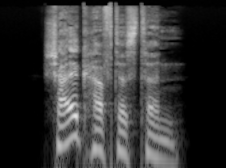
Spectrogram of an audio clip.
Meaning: 1. superlative degree of schalkhaft 2. inflection of schalkhaft: strong genitive masculine/neuter singular superlative degree
- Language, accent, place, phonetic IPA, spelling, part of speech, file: German, Germany, Berlin, [ˈʃalkhaftəstn̩], schalkhaftesten, adjective, De-schalkhaftesten.ogg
